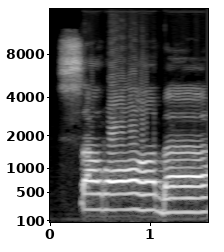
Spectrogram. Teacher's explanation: سین پر سیٹی کی آواز آئے گی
